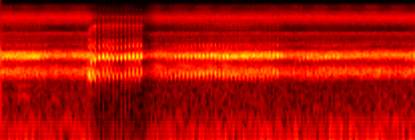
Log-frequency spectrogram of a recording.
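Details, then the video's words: A male gray treefrog (Hyla versicolor) in East Texas gives its loud, musical pulsed trill, calling to attract a mate; females prefer males with longer call segments. "Calling Gray Treefrog, Hyla versicolor"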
